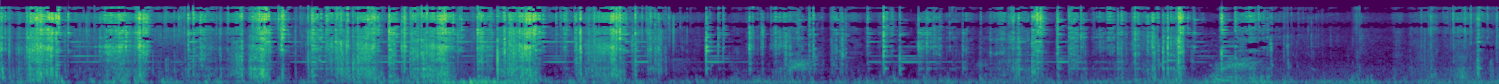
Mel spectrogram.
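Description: A small metal trowel scraping and clinking against stones and loose gravel. Dense for the first half, then sparser knocks and scrapes.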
